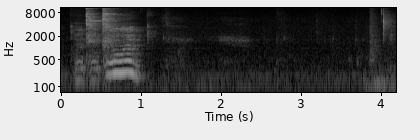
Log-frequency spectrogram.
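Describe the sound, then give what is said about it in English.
A spoon stirs espresso in a cup, opening with a short cluster of bright, ringing clinks of metal against ceramic, then near silence, and a fainter clink of cutlery near the end. “I'm going to dive straight into the espresso, give it a bit of a stir.”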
